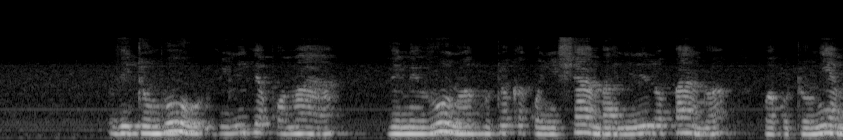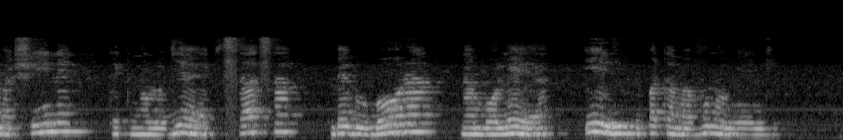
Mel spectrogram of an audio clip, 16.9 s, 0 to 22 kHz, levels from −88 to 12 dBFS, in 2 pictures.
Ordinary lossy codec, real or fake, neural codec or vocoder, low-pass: Opus, 64 kbps; real; none; 7.2 kHz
